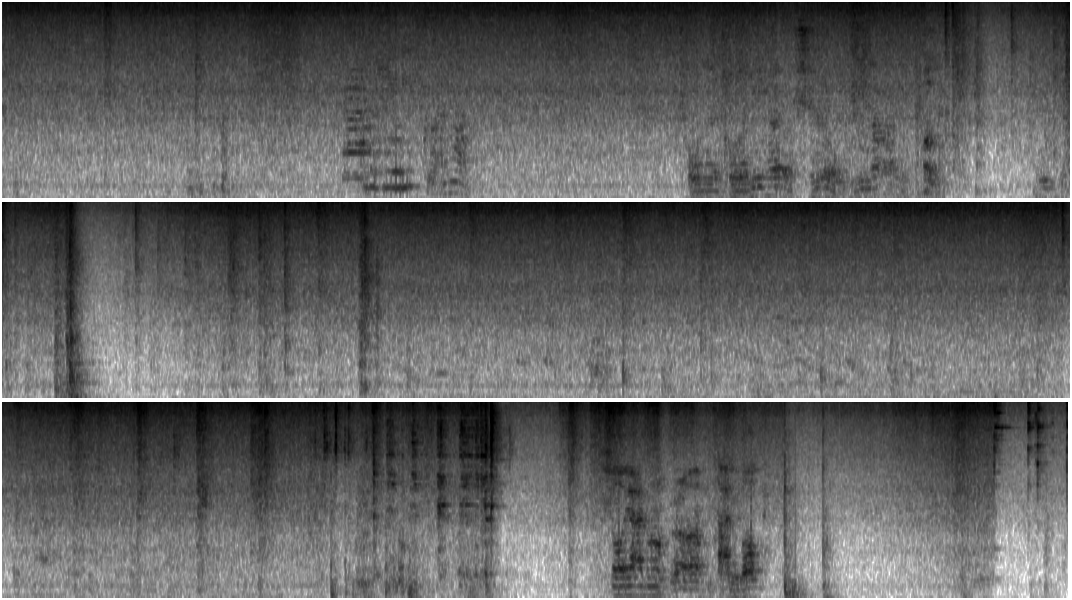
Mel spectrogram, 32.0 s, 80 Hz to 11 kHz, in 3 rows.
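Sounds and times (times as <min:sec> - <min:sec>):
vacuum packaging machine hissing: 0:04.8 - 0:20.4.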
